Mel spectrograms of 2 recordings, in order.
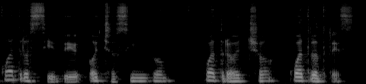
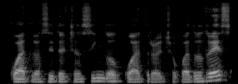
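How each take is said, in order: First: The number is said slowly. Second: The number is said fast.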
